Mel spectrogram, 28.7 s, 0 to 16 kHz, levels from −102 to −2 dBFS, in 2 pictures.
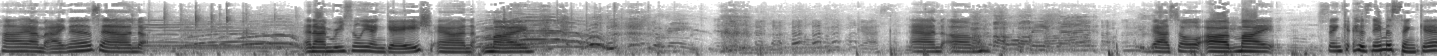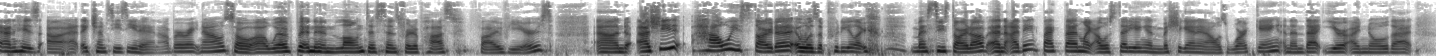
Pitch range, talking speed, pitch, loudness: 200-245 Hz, 160 wpm, 220 Hz, -20 LUFS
